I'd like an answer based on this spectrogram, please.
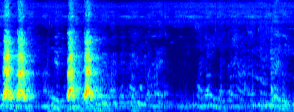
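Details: Abandoned dog, left three times, being rescued; four loud, short barks in two quick pairs during the first two seconds, then quieter rustling and faint background murmur.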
